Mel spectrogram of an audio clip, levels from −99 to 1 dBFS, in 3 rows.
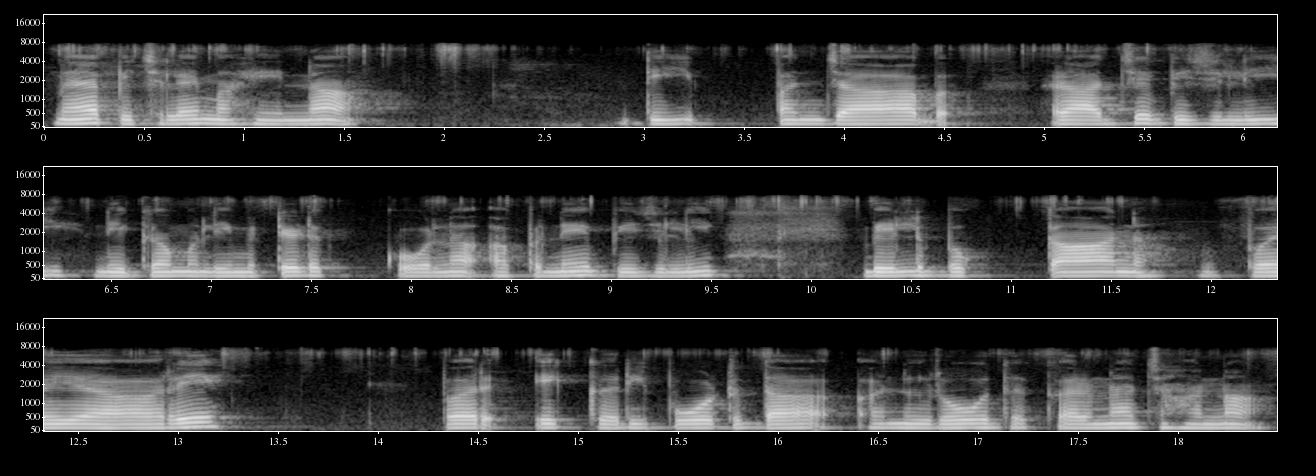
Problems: low volume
